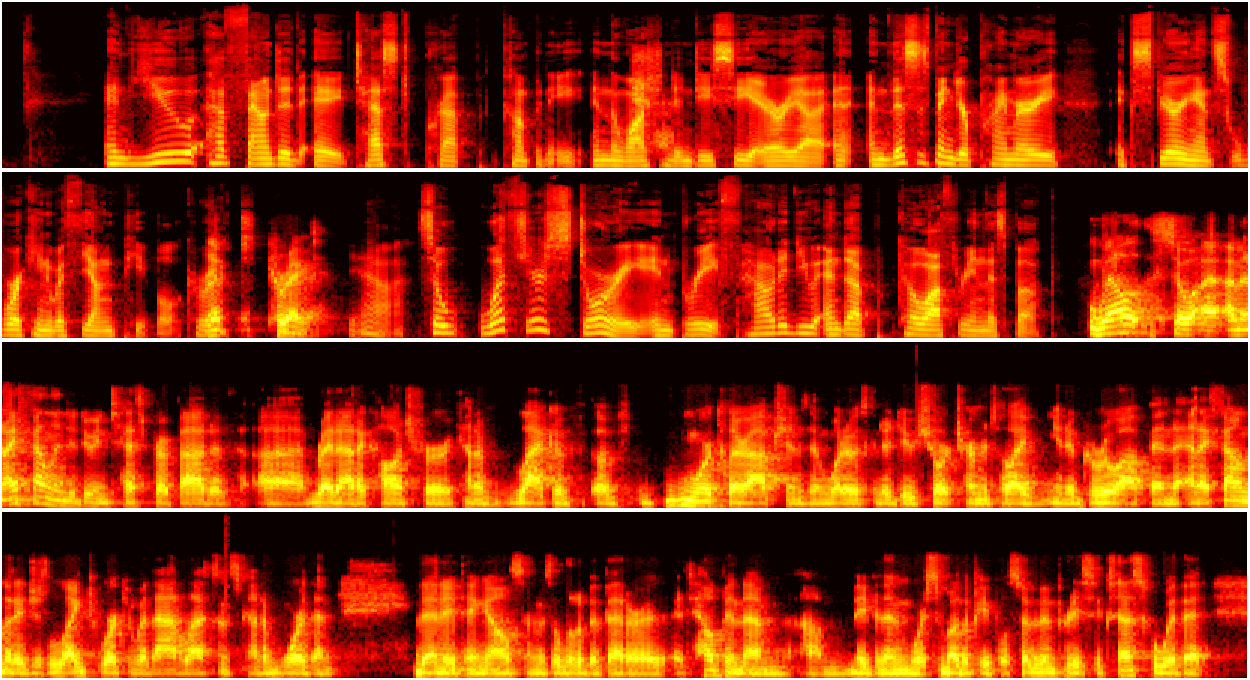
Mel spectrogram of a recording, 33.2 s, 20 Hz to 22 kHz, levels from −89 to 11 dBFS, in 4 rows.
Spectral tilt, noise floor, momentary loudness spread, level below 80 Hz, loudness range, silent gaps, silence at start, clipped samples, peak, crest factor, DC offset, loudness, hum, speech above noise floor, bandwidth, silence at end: -5 dB/octave; -60 dBFS; 12 LU; -48 dBFS; 7 LU; none; 0.7 s; under 0.1%; 0 dBFS; 16 dB; under 0.1%; -16 LUFS; none; 45 dB; 18 kHz; 0 s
